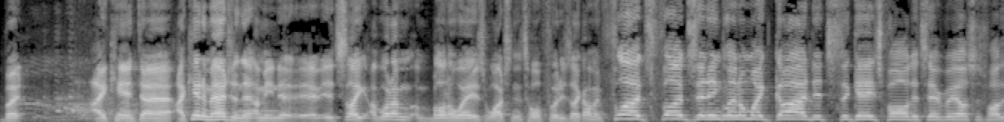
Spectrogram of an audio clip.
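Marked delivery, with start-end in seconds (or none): 5.9-10.0 higher, hammed-up panicked whinge; pitched-up mock outrage over English floods; mock whining Brit. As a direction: parody the hysterical locals blaming everyone. Mocking whiny English flood reaction.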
